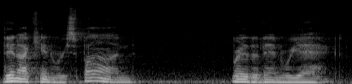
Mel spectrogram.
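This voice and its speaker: A man with a soft, mellow voice gives a reflective dharma talk. He explains things haltingly, pausing to find his words as he answers a group. A low rumbling noise sits behind him. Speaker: meditation teacher. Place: group meditation gathering.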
